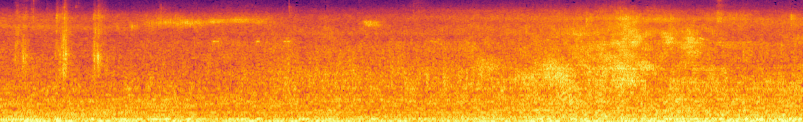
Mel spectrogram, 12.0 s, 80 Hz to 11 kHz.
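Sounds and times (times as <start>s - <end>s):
distant engine noise: 0.0s - 12.0s.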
